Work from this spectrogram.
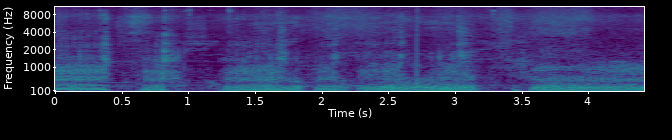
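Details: Playful tug-of-war between Pit Bull Terrier Lucy and puppy Clyde, phone recording in dim light: dense, rough low growling in broken stretches, with scuffling and handling noise over it.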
